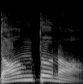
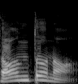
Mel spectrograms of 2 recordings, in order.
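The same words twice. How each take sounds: No difference in how they are said.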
